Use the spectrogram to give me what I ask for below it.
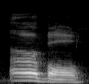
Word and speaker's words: herbal: i've heard it's really herbal tea uh so it's like you dropped it's like the h is silent so it's like you're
